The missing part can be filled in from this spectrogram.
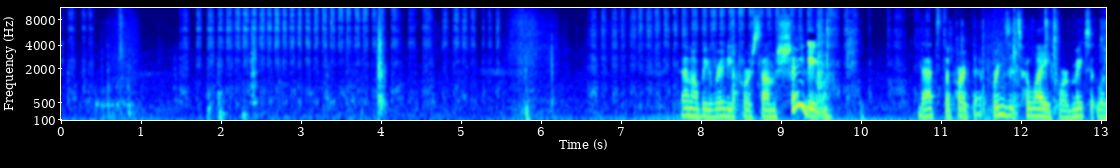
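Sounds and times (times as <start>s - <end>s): marker scratching on paper: 0.0s - 0.4s, 1.5s - 5.4s, 6.6s - 11.1s.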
